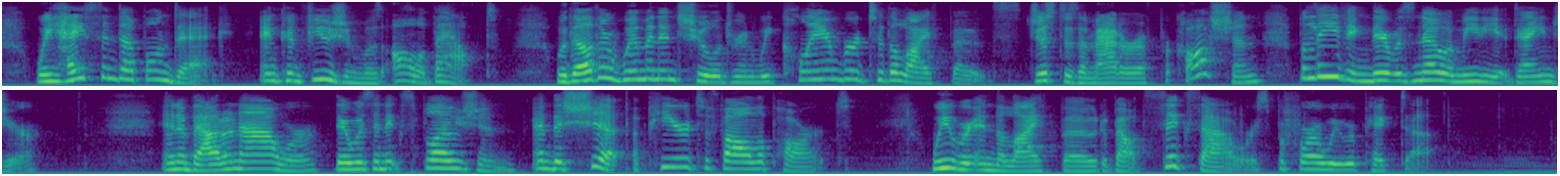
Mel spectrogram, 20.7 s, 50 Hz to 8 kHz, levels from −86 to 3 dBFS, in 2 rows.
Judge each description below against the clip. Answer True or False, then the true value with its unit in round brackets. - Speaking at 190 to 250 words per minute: False (180 wpm)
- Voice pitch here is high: True (240 Hz)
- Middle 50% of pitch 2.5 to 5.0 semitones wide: False (5.5 semitones)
